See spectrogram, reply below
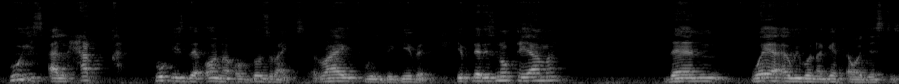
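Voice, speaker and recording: A man's voice: fairly high pitch, gravelly, mellow. A man giving a religious lecture as an imam, teaching by repeating phrases and putting questions to his listeners. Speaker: imam, guest speaker. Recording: noticeable background noise.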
